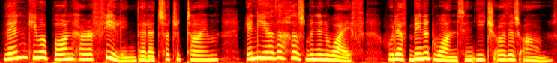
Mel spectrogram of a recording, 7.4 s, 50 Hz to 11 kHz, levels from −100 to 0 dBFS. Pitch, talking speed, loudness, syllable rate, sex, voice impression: 245 Hz, 200 wpm, -15 LUFS, 4.7 syllables/s, female, very feminine, very young, slightly adult-like, very thin, slightly relaxed, slightly weak, bright, slightly clear, fluent, cute, slightly intellectual, slightly calm, slightly reassuring, unique, slightly elegant, slightly sweet, kind, modest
